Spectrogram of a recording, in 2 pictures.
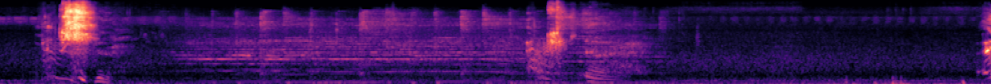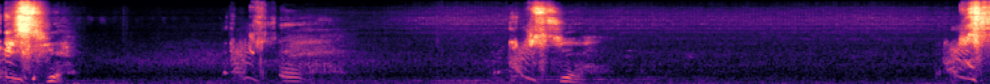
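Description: Several sharp, explosive bursts with quick breaths in between, over background music; repeated sneezing.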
